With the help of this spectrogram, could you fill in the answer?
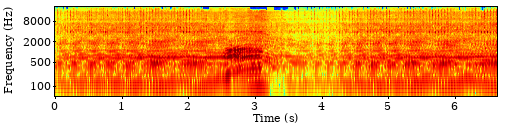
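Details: Poulan Pro blower that stopped running mid-use, after H-screw carburetor adjustment: small two-stroke buzzes steadily, dips briefly as revs sweep down and back, then settles into a clean, even run. A loose bolt was later suspected as the cause.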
